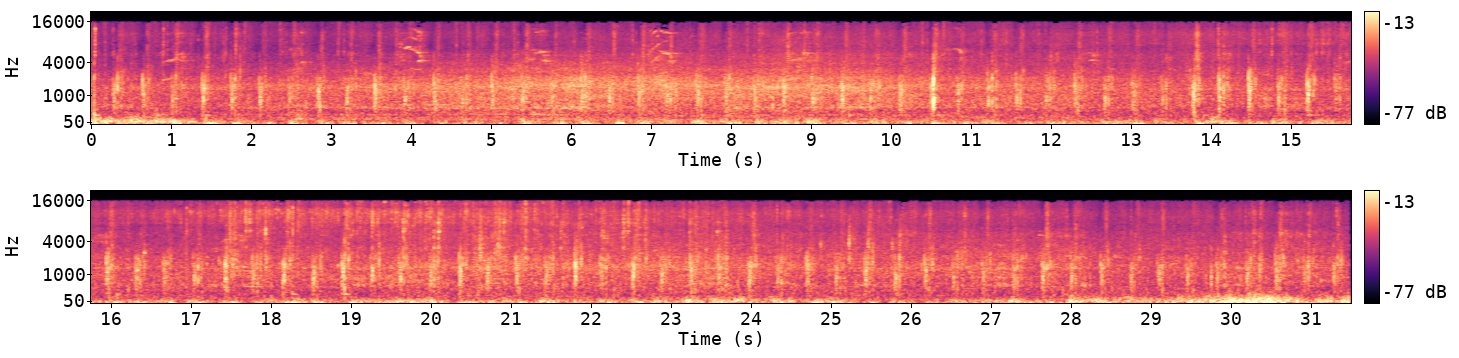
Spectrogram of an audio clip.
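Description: Footsteps of a person walking at a steady pace on brick pavement, over street ambience.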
